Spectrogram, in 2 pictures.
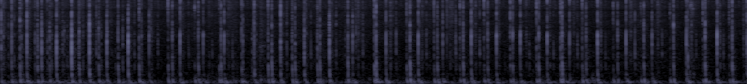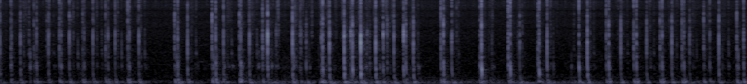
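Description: Fingertips and nails tap rapidly on the body of a small white plastic glue bottle lying on a yellow cloth. The result is a fast, steady stream of short, dry plastic clicks with a soft low thump under each tap, pausing briefly twice along the way.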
